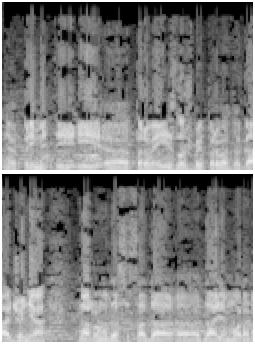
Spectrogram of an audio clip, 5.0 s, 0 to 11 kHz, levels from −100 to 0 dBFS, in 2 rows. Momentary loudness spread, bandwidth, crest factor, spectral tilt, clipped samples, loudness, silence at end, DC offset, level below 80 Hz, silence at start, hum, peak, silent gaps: 4 LU; 11 kHz; 14 dB; -4 dB/octave; 0.1%; -12 LUFS; 0 s; 0.2%; -46 dBFS; 0 s; none; 0 dBFS; none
